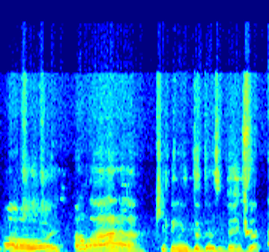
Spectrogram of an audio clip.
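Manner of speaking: high, singsong hello with a laugh at the end. Real, not acted. Therapist admires the child who just woke up, high cooing voice. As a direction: gush sweetly over a little one.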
